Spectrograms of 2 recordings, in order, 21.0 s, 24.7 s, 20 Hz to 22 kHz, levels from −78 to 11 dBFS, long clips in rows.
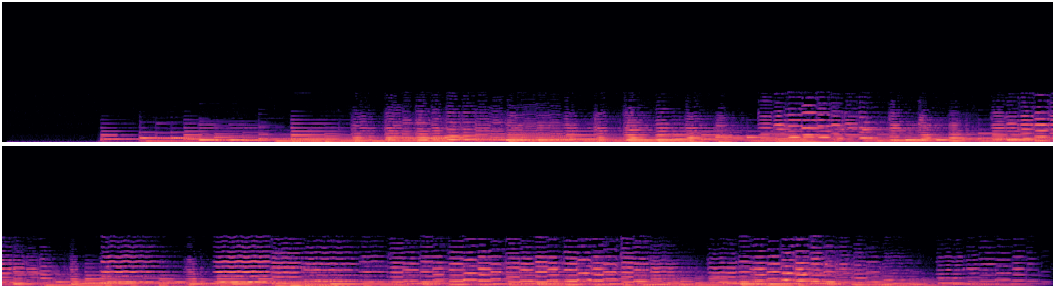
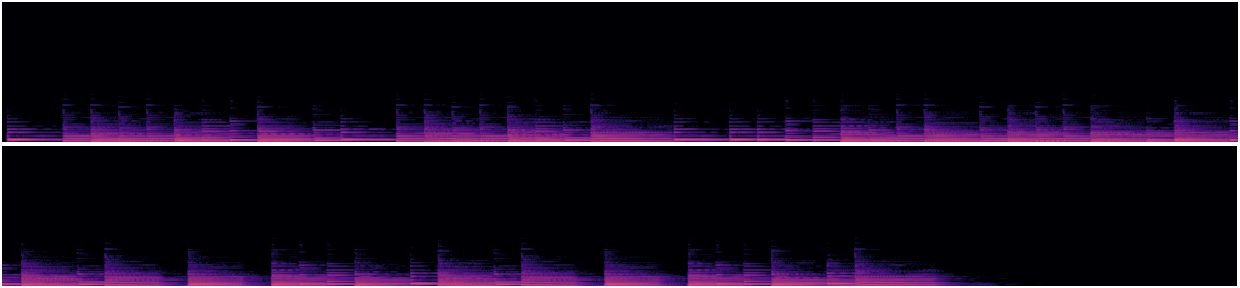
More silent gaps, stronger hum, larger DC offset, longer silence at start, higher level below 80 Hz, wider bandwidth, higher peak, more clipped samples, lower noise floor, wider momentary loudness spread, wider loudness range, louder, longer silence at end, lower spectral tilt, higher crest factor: neither; neither; first, 0.1% vs under 0.1%; first, 0.95 s vs 0.05 s; first, -40 dBFS vs -70 dBFS; about the same, 8.2 kHz vs 7.8 kHz; first, 0 dBFS vs -18 dBFS; neither; second, -52 dBFS vs under -90 dBFS; about the same, 8 LU vs 6 LU; about the same, 2 LU vs 1 LU; first, -16 LUFS vs -34 LUFS; second, 0.05 s vs 2.75 s; second, -6 dB/octave vs -7.5 dB/octave; about the same, 16 dB vs 16 dB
